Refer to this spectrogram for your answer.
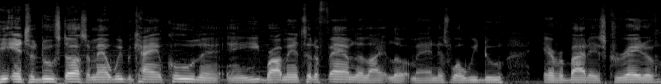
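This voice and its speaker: Over music in the background, a man with a North Carolina accent talks at a very fast pace in a fairly low voice with fairly even intonation. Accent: US Southern (North Carolina). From Charlotte, North Carolina (West Side). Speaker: rapper and producer. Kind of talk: casual chat.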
